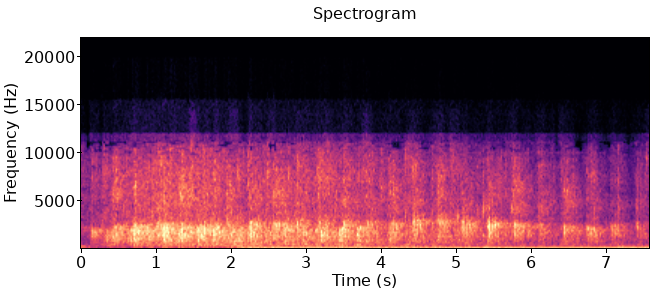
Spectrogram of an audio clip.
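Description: Church congregation applauding at a Sunday worship service, a dense steady wash of many hands clapping throughout, with a sustained low instrumental tone entering partway through.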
